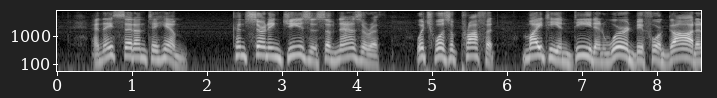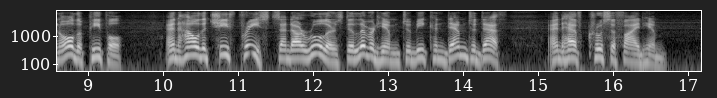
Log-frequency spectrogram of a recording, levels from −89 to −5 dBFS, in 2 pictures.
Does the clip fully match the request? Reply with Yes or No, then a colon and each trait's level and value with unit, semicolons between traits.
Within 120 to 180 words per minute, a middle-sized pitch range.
No: average, 155 wpm; wide, 5.8 semitones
